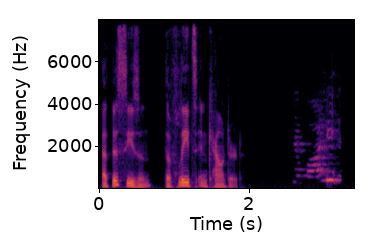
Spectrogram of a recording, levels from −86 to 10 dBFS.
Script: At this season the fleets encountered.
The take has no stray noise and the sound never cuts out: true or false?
false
